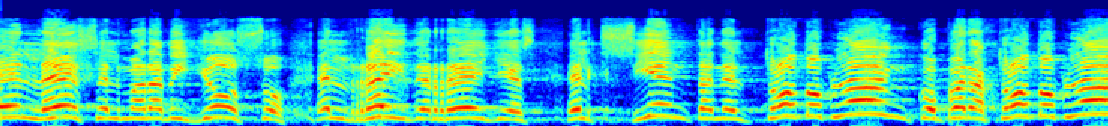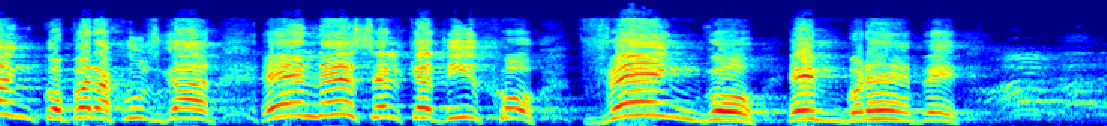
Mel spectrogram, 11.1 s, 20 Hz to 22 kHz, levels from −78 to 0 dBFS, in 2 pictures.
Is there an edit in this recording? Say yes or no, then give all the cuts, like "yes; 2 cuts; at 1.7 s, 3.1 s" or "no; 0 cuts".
yes; 2 cuts; at 3.0 s, 5.0 s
